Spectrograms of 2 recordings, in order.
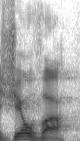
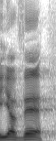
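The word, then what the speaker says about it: Yahweh: Uma forma não bíblica de se chamar Deus é Jeová. Isso é uma forma não bíblica de você pronunciar a palavra. A palavra que se aproxima mais do contexto dos originais é Yahé.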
